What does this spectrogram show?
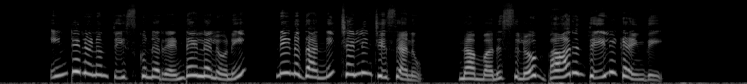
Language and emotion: Telugu, happy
